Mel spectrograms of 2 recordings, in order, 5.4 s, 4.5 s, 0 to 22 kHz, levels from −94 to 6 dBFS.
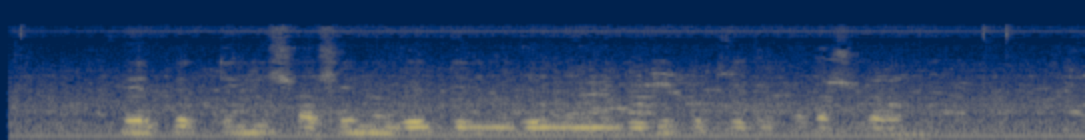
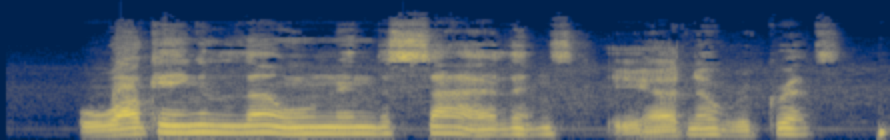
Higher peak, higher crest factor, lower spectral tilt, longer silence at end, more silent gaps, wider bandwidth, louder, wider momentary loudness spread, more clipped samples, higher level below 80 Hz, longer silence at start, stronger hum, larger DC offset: second, -14 dBFS vs 0 dBFS; about the same, 18 dB vs 18 dB; first, -8 dB/octave vs -4 dB/octave; about the same, 0 s vs 0 s; neither; second, 11.5 kHz vs 13.5 kHz; second, -33 LUFS vs -16 LUFS; first, 18 LU vs 11 LU; neither; about the same, -54 dBFS vs -56 dBFS; second, 0.05 s vs 0.4 s; neither; neither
